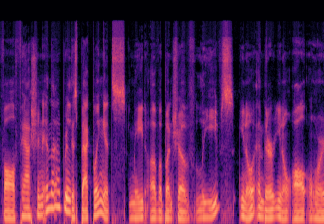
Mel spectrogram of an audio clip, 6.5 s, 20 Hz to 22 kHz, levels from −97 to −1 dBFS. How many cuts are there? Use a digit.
2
